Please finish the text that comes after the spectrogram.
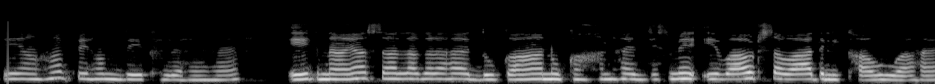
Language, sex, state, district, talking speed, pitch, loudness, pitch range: Hindi, female, Bihar, Sitamarhi, 120 wpm, 240 Hz, -18 LUFS, 225-250 Hz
